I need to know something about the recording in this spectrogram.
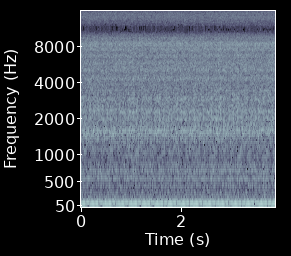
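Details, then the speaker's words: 2003 Ford Excursion 6.0L diesel just after replacing both fuel filters and bleeding air: fires up easier than usual, steady even clatter at idle with a deep constant rumble and no misses; the fuel filter warning light is still on. "okay try her out oh she fired up a lot easier than usual"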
